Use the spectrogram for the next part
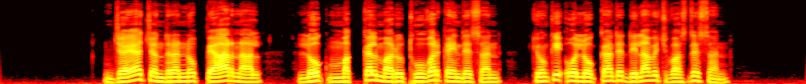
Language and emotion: Punjabi, neutral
